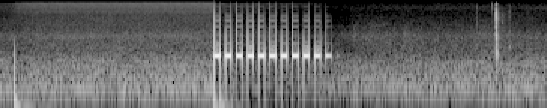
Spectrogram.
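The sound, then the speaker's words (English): Telephone keypad dialing tones as a call is placed to a guest: a rapid, even run of about a dozen short, loud beeps over low background noise, with a single faint click before and after. “Okay, so we're trying to get Chuck on the phone.”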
